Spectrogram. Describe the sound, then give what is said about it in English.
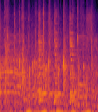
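Audience applause for the staff at a live music show, scattered faint claps forming a loose patter rather than a full ovation. “How about a round of applause for the whole staff running the show here tonight?”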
